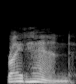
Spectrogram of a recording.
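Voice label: "right-hand", American English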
